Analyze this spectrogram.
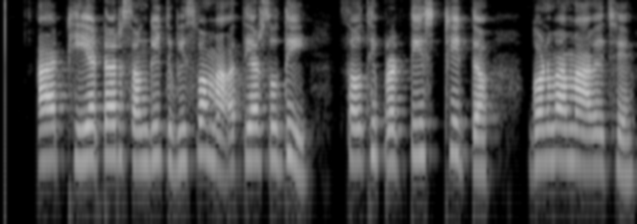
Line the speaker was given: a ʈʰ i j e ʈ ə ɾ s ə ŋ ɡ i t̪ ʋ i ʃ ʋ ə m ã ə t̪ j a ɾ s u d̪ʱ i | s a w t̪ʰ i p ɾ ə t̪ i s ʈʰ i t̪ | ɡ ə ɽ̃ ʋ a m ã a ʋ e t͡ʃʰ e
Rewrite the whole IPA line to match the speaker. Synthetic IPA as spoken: a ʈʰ i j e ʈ ə ɾ s ə ŋ ɡ i t̪ ʋ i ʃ ʋ ə m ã ə t̪ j a ɾ s u d̪ʱ i | s ə w t̪ʰ i p ɾ ə t̪ i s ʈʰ i t̪ | ɡ ə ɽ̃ ʋ a m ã a ʋ e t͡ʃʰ e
